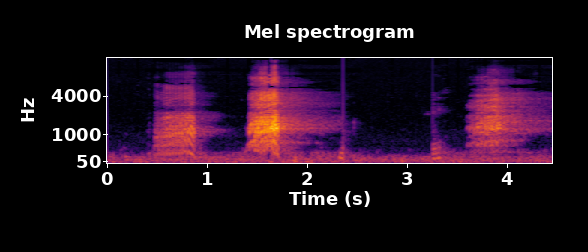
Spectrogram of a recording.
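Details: Wild blue-and-yellow macaws arriving as a flock and relaxing and bonding together: three harsh, raspy squawks, each about half a second long, spaced about a second and a half apart.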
